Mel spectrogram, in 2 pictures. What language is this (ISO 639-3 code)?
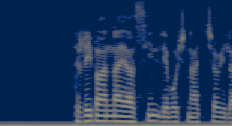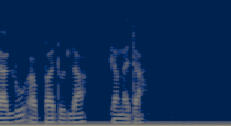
amh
